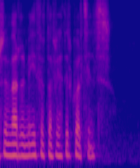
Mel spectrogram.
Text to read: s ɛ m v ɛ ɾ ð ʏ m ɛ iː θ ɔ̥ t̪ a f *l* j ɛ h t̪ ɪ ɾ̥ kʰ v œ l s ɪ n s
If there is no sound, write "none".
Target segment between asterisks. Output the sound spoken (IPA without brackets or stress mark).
ɾ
